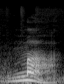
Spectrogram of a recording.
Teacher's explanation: Ma, fourth tone. It starts high and it falls.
